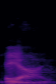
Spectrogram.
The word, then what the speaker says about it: Ai: From the Negev, he went from the place to place until he came to Bethel, to the place between Bethel and Ai," or I, some pronounce it.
